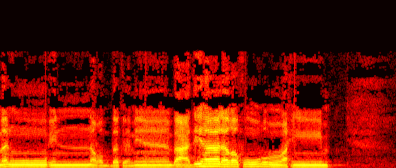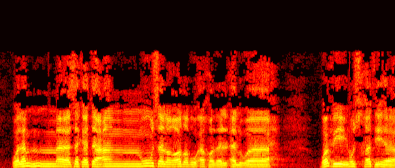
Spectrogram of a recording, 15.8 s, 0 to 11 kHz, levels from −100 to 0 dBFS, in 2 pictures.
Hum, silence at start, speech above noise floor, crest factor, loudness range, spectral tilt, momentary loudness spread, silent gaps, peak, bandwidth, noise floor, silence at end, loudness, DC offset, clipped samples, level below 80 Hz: none; 0 s; 42 dB; 18 dB; 4 LU; -6 dB/octave; 7 LU; none; -6 dBFS; 8 kHz; -66 dBFS; 0 s; -24 LUFS; under 0.1%; under 0.1%; -60 dBFS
